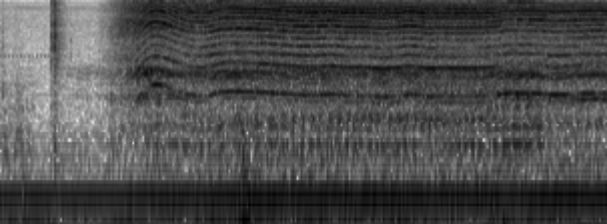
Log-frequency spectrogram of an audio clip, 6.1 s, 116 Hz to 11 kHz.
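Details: Dremel rotary tool, about 12 years old, that would not start, after replacing two capacitors and a 24 kΩ resistor, run on a power supply with cover unscrewed; spins up to a steady, even high whir, running normally.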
